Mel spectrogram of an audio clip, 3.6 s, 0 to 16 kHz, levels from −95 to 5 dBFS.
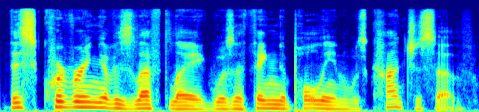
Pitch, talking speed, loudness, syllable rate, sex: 130 Hz, 215 wpm, -19 LUFS, 5.3 syllables/s, male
